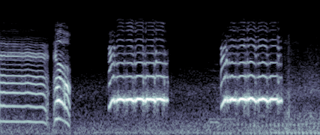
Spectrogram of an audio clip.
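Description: Amazon parrot imitating a mobile phone ringing: two identical steady ring tones, each just under a second long, with a short gap between them, after a lower held note at the start.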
